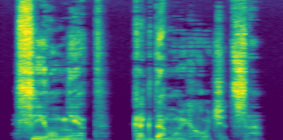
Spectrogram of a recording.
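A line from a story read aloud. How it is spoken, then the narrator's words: Whispered joke. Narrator (Russian): пошутил я шепотом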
